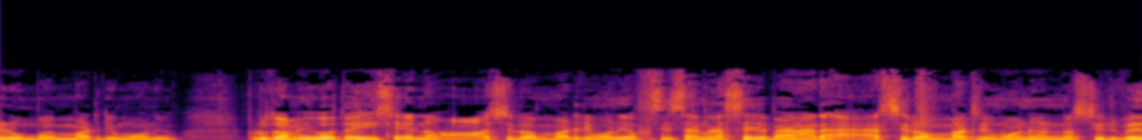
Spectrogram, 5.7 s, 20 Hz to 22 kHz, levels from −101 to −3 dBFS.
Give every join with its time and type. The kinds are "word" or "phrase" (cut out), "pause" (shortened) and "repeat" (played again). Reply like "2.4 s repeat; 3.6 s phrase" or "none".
3.2 s word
